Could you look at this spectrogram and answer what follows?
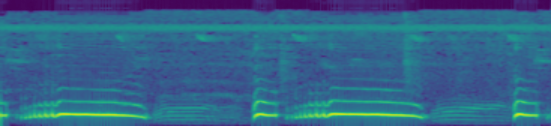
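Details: Crying-like dor coo of a local puter dove, two full phrases each made of a bright note, a rapid rolling tremolo, and a long steady coo that dips at the end. Soft humming fills the pauses, over a faint constant high whine.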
